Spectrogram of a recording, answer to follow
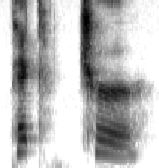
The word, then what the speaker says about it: picture: It almost sounds like the word P-I-T-C-H-E-R, pitcher. Something you use to pour things, or in baseball, the pitcher is the guy who throws the ball. It's almost pronounced the same way in casual conversation in the Western United States.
